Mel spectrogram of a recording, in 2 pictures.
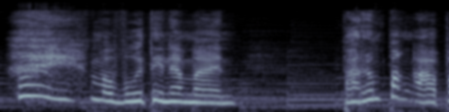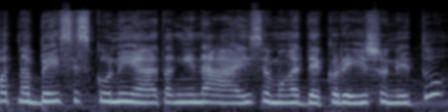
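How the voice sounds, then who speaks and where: An eager young Filipino wife and new mother in a radio drama. Her voice is high and cheerful, with music playing along. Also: normal speed, fairly bright tone.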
